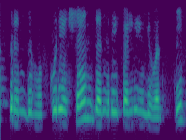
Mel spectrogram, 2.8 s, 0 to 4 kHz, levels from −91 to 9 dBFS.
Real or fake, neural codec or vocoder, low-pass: fake; codec, 16 kHz, 2 kbps, FreqCodec, larger model; 3.6 kHz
